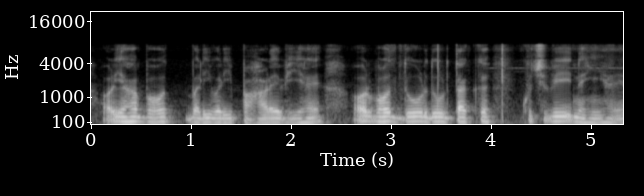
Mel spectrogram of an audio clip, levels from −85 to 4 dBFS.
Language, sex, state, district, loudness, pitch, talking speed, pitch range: Hindi, male, Bihar, Begusarai, -19 LUFS, 105 Hz, 155 wpm, 100-120 Hz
